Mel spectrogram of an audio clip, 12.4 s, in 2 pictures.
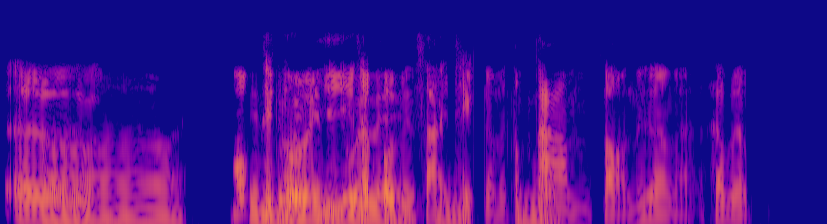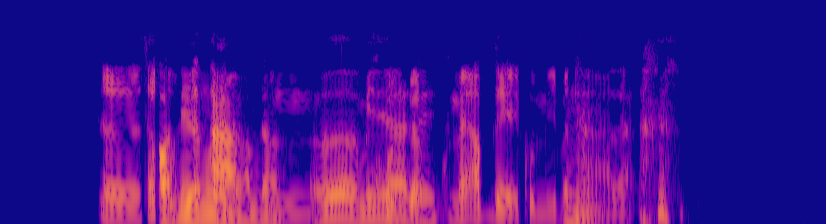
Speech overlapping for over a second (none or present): present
